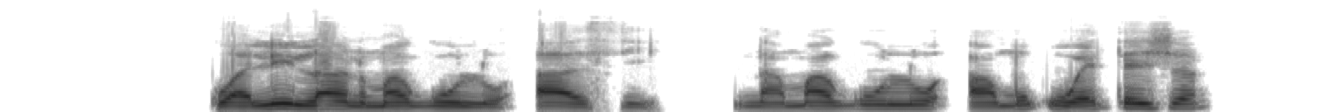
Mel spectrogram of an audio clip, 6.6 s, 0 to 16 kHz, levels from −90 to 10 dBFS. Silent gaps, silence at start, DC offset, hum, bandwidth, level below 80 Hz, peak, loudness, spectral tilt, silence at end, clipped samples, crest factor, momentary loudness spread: 2.59-2.67 s, 3.34-3.66 s, 4.76-4.83 s; 1.05 s; under 0.1%; none; 6 kHz; -58 dBFS; 0 dBFS; -14 LUFS; -9 dB/octave; 0.6 s; under 0.1%; 14 dB; 13 LU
